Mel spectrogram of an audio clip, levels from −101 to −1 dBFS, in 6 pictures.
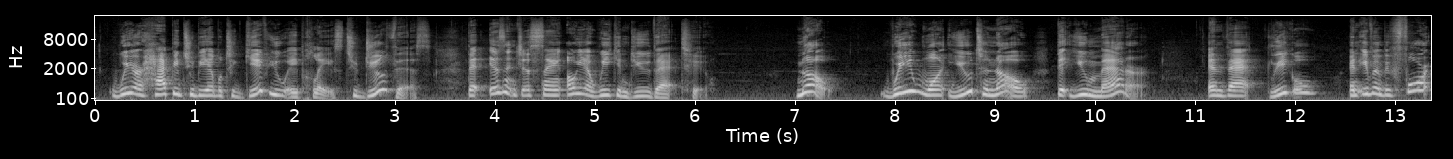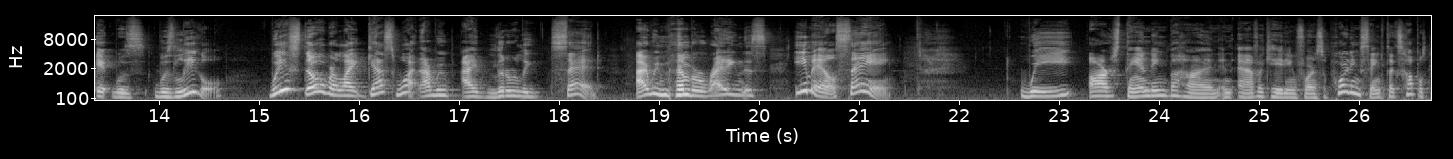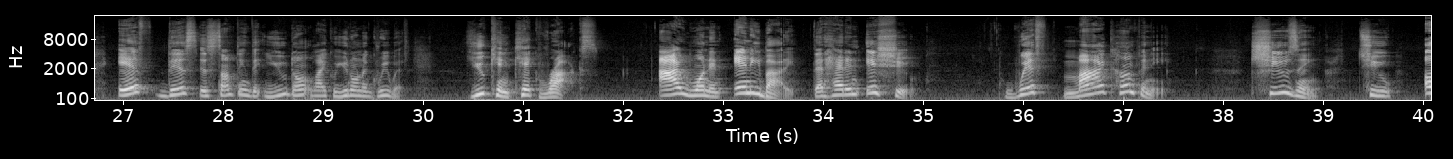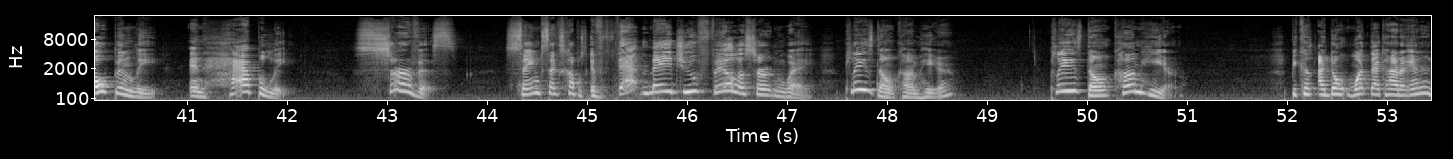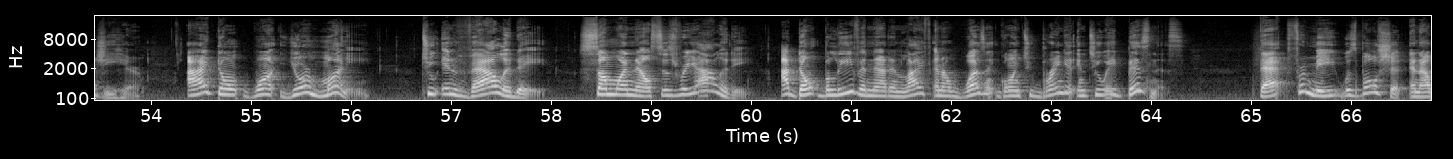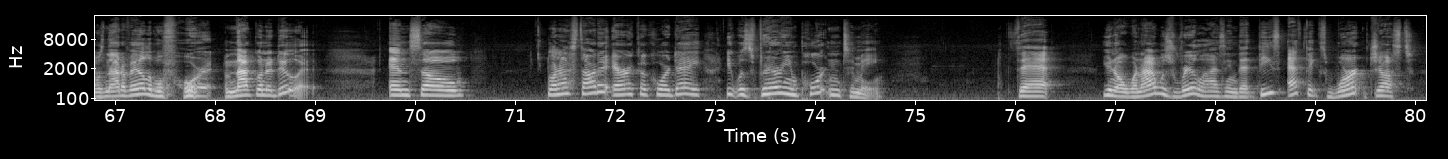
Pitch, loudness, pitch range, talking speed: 225 Hz, -25 LUFS, 185-265 Hz, 155 wpm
